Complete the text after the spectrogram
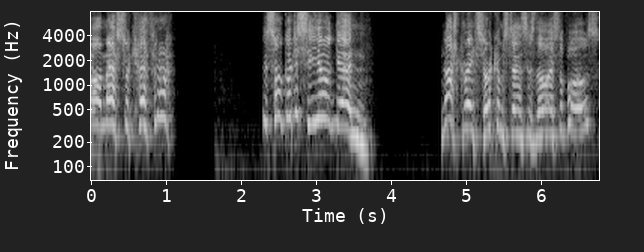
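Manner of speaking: put-on Irish accent. Voicing Fiog greeting Master Kethra after being slapped awake: Irish accent as Fiog. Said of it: "Like Irish, I think".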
